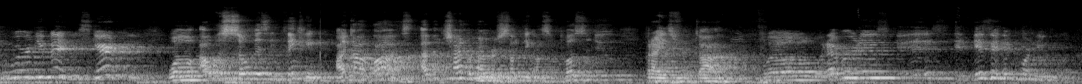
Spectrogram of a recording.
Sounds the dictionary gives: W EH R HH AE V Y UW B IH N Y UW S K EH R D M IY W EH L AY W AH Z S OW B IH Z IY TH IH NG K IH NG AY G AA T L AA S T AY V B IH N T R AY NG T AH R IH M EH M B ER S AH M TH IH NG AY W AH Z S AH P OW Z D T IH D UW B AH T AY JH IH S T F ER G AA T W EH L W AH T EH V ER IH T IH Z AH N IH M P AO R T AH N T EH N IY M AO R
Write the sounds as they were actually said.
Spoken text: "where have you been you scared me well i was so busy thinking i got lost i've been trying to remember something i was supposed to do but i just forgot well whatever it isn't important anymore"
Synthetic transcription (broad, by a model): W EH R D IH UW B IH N S K EH R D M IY W EH L AY W AH Z S OW B IH Z IY TH IH NG K IH NG AY G AA T L AA S T AY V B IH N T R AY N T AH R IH M EH M B ER S AH M TH IH NG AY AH S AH P OW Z T IH D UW B AH T AY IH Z F ER G AA T W EH L W AH T EH V ER IH T IH Z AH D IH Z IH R T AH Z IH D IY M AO R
